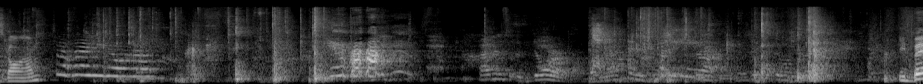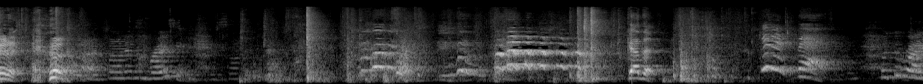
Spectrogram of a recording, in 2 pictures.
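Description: A small dog's claws click and patter on a wooden floor.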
